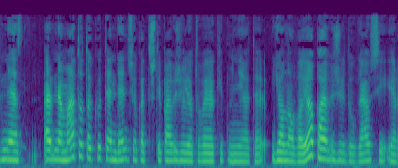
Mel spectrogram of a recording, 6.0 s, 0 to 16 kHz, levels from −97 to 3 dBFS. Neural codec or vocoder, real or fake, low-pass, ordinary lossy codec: vocoder, 44.1 kHz, 128 mel bands every 256 samples, BigVGAN v2; fake; 14.4 kHz; MP3, 48 kbps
